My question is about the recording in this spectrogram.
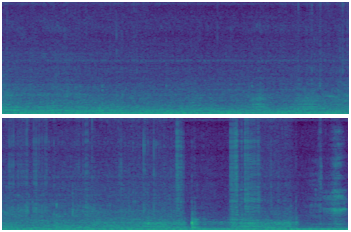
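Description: Brother ScanNCut DX cutting machine scanning: its feed motor and rollers run quietly and steadily as they draw the cutting mat through under the scanner, with a short clunk near the end.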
